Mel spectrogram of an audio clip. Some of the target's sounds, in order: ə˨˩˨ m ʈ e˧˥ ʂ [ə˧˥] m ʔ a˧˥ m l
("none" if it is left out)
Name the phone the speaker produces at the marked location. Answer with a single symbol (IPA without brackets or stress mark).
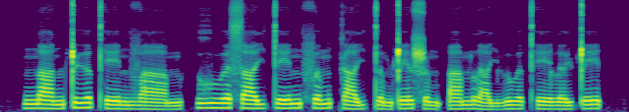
ə˨˩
